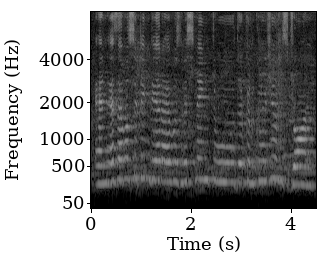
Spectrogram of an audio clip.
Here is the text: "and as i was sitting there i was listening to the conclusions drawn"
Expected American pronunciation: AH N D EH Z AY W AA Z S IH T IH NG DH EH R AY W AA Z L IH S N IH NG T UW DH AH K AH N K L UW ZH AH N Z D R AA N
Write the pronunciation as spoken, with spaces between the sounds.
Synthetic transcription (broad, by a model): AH N D EH Z AY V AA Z S IH T IH NG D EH R AY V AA Z L IH S N IH NG T UW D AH K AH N K L UW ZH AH N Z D R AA N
